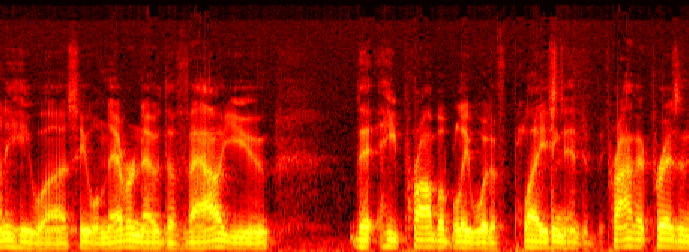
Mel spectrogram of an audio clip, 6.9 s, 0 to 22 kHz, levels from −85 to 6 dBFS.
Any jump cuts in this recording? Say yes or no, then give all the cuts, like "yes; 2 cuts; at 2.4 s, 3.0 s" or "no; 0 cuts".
yes; 1 cut; at 5.5 s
